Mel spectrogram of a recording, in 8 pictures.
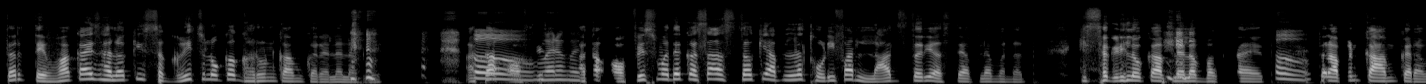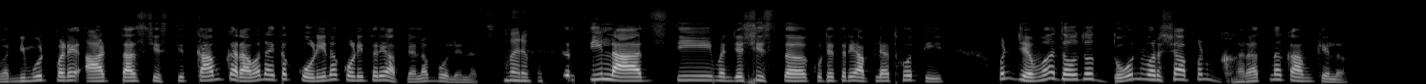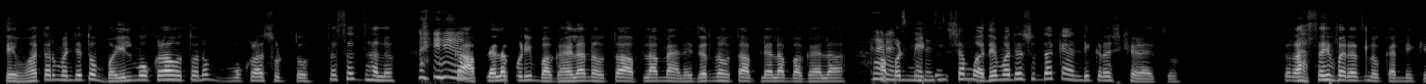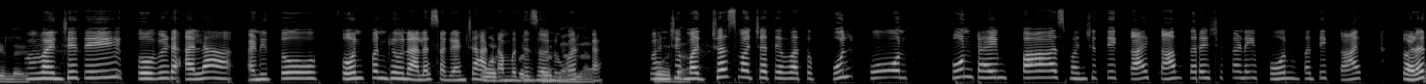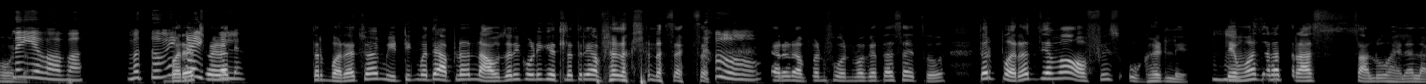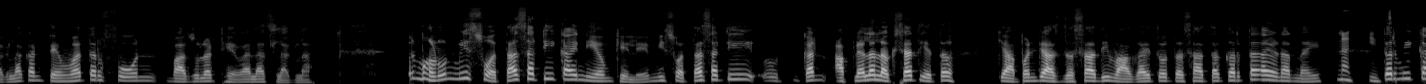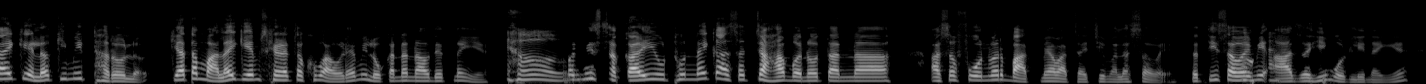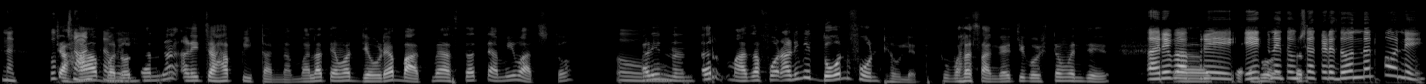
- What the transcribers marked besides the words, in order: chuckle; laughing while speaking: "हो"; tapping; laughing while speaking: "की सगळी लोकं आपल्याला बघतायेत. तर आपण काम करावं"; chuckle; laughing while speaking: "हो"; chuckle; laughing while speaking: "तर असंही बऱ्याच लोकांनी केलंय"; other background noise; anticipating: "तो फुल फोन फुल टाईम … तुम्ही काय केलं?"; other noise; laughing while speaking: "तरी आपलं लक्ष नसायचं"; laughing while speaking: "हो"; laughing while speaking: "हो"; laughing while speaking: "तुम्हाला सांगायची गोष्ट म्हणजे"
- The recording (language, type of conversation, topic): Marathi, podcast, फोनवर घालवलेला वेळ तुम्ही कसा नियंत्रित करता?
